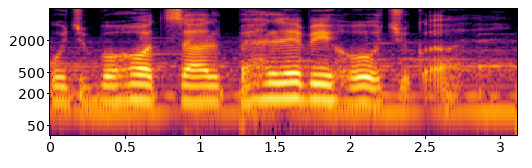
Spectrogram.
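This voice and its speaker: Over clear music in the background, a man with a medium pitch performs a cartoonish character voice. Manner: slow, grave.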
